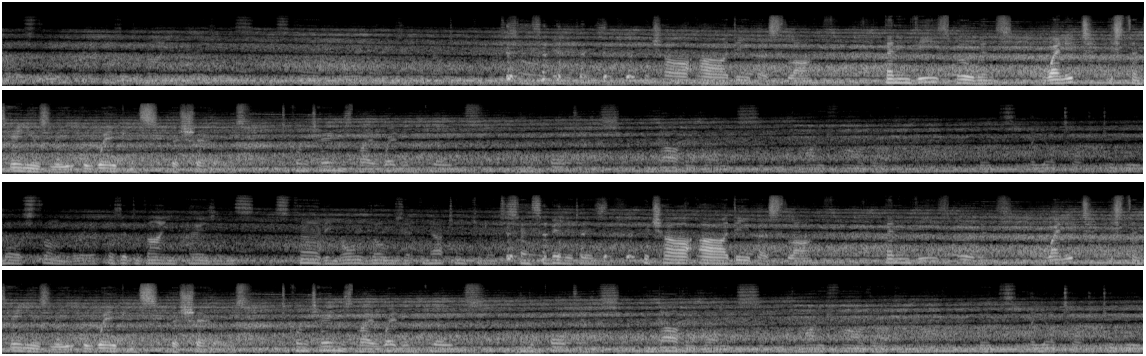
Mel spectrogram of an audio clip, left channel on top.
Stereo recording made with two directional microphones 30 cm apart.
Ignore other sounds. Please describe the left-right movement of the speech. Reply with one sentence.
In this clip you hear the speech move from right to left and back again.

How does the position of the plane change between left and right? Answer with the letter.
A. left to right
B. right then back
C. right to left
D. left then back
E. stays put
A.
